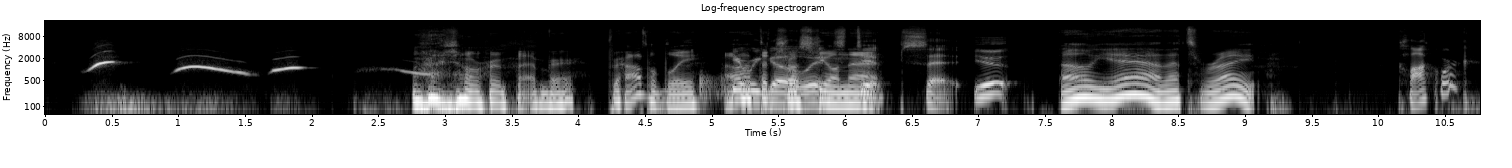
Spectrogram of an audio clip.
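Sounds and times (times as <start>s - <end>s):
person whistling a song melody: 0.3s - 2.8s
speech: 2.8s - 9.3s, 10.2s - 10.7s.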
